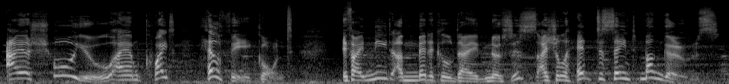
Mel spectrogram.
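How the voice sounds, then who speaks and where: A haughty middle-aged British wizard headmaster in a video game. His voice sits a little high and leaps dramatically up and down. He is pompous and curt, with faint music behind him. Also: wildly swooping pitch, unhurried, a bit bright, heavily acted. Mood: imperious. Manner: pompous, brusque, theatrical. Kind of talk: theatrical video game acting.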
